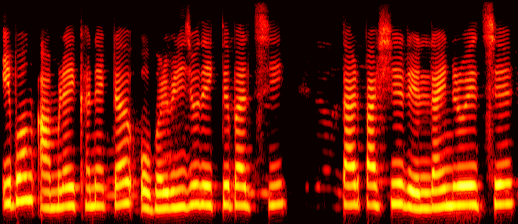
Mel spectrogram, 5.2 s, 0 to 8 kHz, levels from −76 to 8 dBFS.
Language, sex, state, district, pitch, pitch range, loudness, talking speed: Bengali, female, West Bengal, North 24 Parganas, 255 Hz, 235-265 Hz, -15 LUFS, 160 wpm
